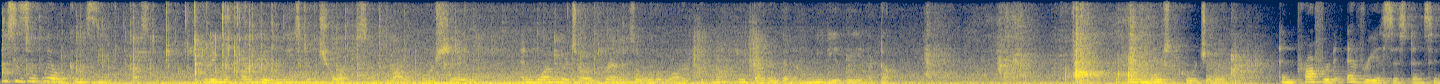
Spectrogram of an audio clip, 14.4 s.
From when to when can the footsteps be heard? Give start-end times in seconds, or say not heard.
6.8-12.8.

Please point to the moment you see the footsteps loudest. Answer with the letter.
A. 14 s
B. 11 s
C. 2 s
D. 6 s
B.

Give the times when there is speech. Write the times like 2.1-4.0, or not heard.
0.0-9.0, 11.2-14.3.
